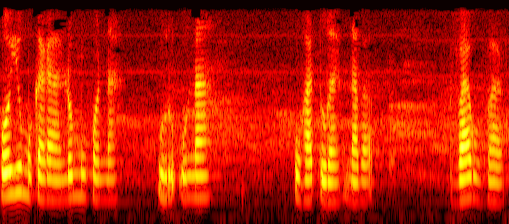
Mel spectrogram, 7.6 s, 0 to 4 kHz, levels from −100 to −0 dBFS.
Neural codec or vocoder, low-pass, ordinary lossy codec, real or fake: none; 3.6 kHz; MP3, 24 kbps; real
